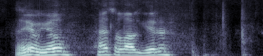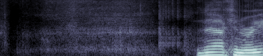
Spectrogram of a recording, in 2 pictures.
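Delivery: breathless, winded voice. Back inside after standing by a smoky fire, out of breath. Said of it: "I am so out of breath".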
